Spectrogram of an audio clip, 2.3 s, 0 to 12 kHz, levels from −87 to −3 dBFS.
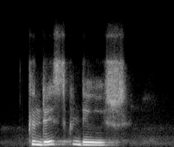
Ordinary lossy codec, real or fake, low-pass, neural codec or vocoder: Opus, 32 kbps; fake; 7.2 kHz; codec, 16 kHz, 0.8 kbps, ZipCodec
